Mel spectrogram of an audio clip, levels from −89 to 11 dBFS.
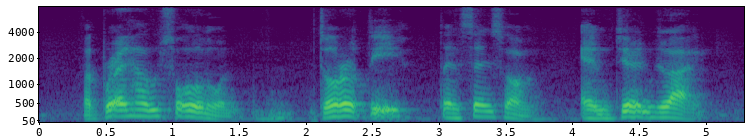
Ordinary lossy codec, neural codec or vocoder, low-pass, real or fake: none; codec, 16 kHz, 1 kbps, FunCodec, trained on LibriTTS, 50 frames a second; none; fake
